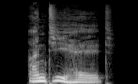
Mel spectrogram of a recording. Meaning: antihero
- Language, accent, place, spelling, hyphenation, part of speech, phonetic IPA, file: German, Germany, Berlin, Antiheld, An‧ti‧held, noun, [ˈantihɛlt], De-Antiheld.ogg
